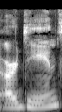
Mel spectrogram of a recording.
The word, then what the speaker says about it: Ardene: How do you pronounce Ardeen. – It? Ardeen. I was in there with Aaliyah a while ago. Ardeen. A-R-D-E-N-E. Ardeen.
